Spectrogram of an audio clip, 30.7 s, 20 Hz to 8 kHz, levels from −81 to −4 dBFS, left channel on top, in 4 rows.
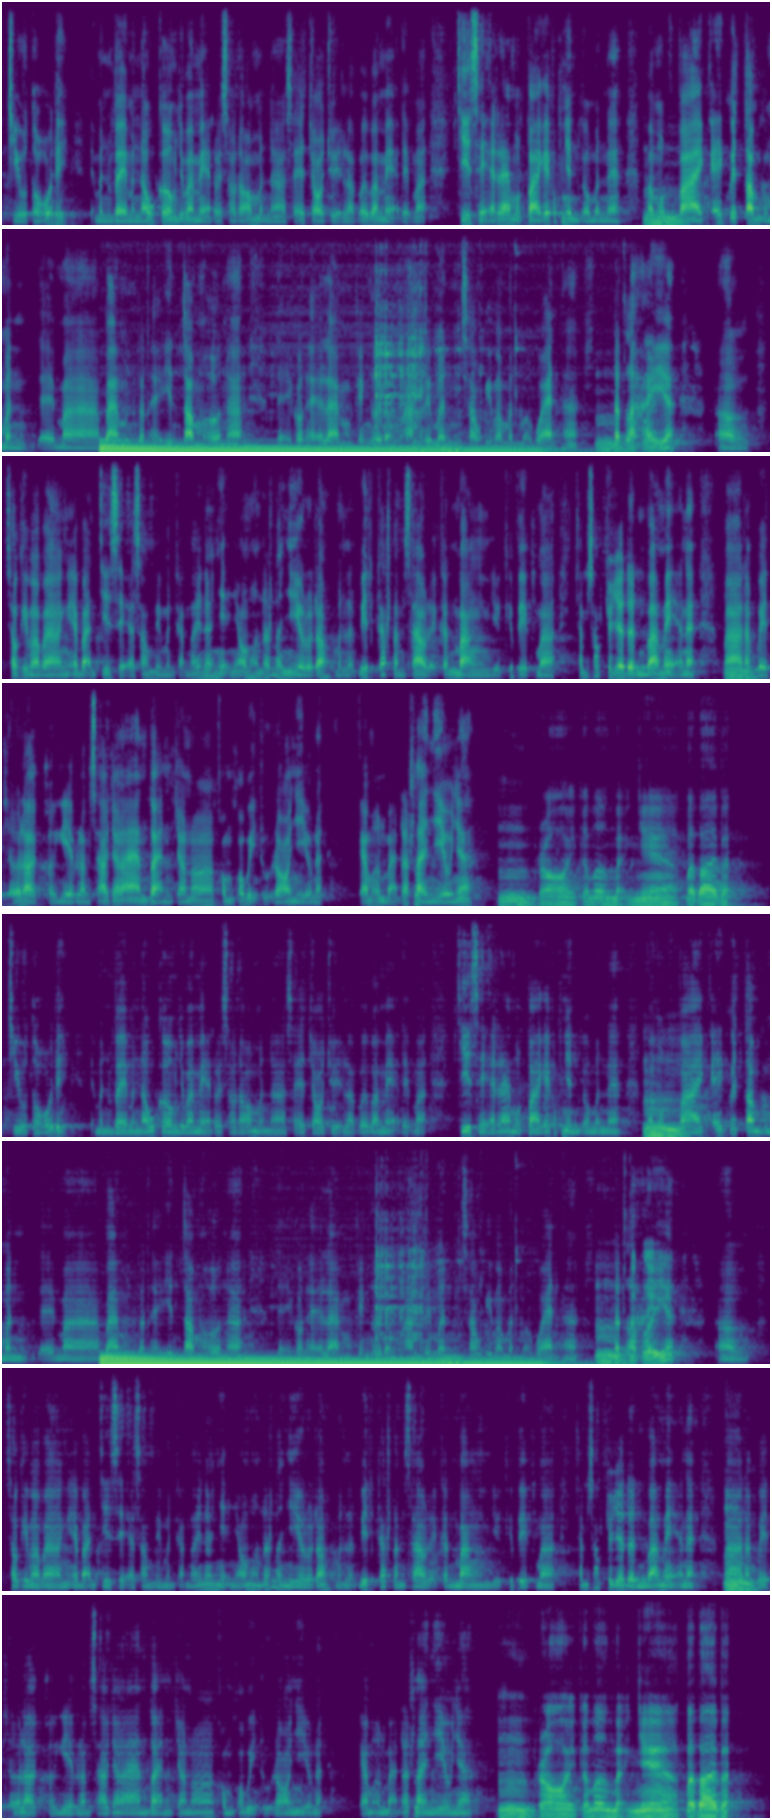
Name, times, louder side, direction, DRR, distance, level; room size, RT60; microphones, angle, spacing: voice 1, 0.0-13.5 13.9-15.2 15.4-26.3 26.6-27.8, left 4 dB, 45° left, 0.7 m, -35 dB
voice 2, 6.4-6.8 13.6-14.4 22.6-22.9 28.0-30.3, right 5 dB, 50° right, 0.6 m, -29 dB
sound 1, 8.7-13.6, right 1 dB, 70° left, 1.1 m, -28 dB
23.5 x 11.5 x 9.6 m
head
